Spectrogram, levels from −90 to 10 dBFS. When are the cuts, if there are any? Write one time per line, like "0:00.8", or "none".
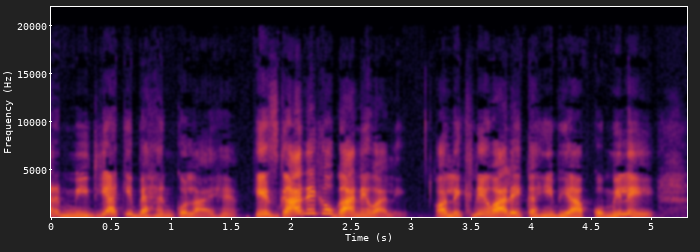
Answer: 0:01.5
